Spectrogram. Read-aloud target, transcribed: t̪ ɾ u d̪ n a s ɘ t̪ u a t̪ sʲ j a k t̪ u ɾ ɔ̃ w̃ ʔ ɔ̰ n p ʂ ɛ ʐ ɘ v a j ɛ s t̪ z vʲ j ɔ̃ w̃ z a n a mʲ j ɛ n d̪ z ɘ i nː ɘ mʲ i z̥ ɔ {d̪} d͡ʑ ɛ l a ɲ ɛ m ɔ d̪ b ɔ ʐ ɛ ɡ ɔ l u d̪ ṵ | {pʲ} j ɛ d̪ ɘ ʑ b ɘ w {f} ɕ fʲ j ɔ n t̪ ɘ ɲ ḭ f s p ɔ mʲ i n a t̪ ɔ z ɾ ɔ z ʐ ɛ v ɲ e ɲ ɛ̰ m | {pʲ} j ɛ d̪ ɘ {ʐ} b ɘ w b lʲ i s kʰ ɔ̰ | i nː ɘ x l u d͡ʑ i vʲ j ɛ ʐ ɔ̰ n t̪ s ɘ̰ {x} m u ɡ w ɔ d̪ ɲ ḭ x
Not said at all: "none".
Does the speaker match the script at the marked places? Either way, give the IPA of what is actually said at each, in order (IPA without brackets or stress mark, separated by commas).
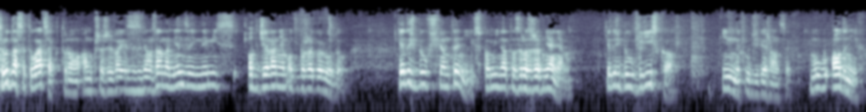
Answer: d̪, kʲ, f, kʲ, ʑ, x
